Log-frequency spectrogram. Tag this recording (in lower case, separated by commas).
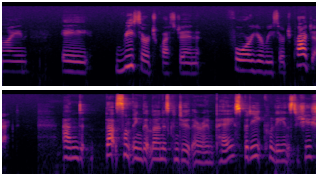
speech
